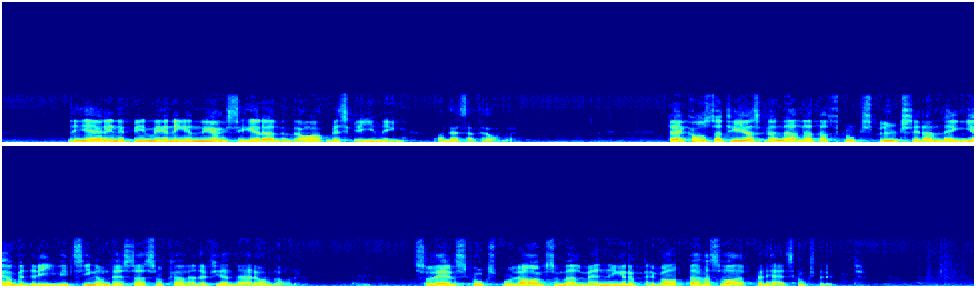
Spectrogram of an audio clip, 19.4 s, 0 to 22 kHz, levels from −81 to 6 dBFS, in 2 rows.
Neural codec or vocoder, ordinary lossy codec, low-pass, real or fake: codec, 16 kHz, 2 kbps, FreqCodec, larger model; none; none; fake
